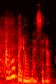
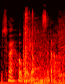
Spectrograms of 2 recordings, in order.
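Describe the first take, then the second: First: Said in the usual way. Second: Fast breathy whisper "so I hope I don't mess it up". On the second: Real, not acted. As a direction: whisper it quickly to yourself.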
